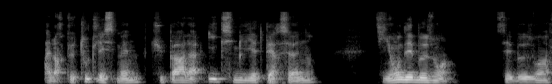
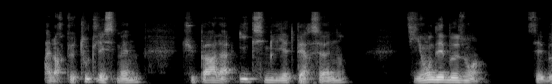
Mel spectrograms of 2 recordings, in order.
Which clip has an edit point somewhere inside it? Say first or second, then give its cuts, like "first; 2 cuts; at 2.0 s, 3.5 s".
first; 1 cut; at 1.5 s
